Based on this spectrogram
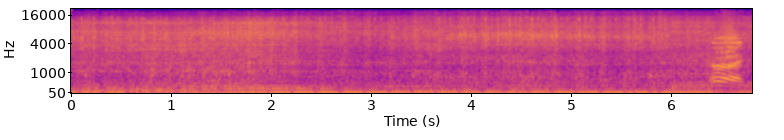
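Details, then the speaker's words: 1976 Triumph Spitfire 1500, dormant for years, first running with never-adjusted carburetor: steady low rumble, even pace, no knocks or misses, though it doesn't quite want to idle; sounds healthy. "still doesn't want quite idle well carburetor has never been adjusted H true I think she sounds pretty good for being dormant for how long yeah she sounds healthy"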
